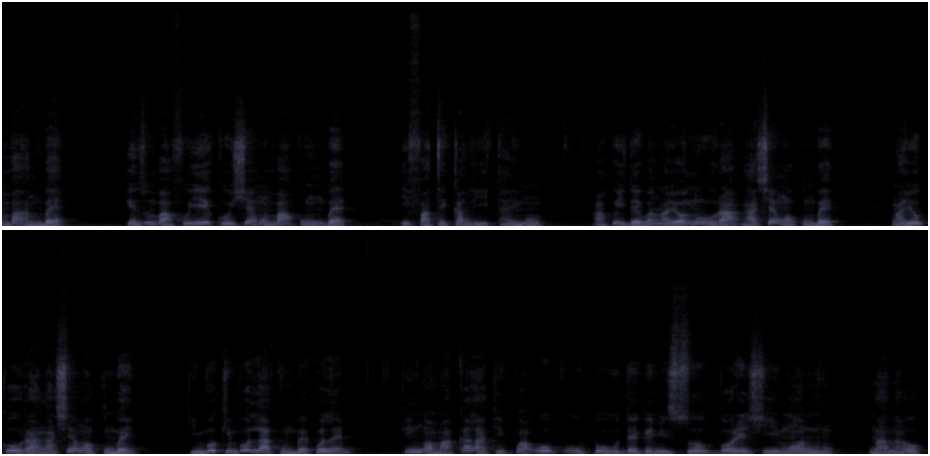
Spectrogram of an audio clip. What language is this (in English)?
Eloyi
